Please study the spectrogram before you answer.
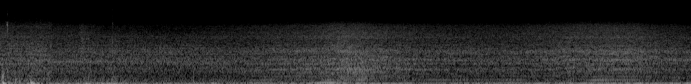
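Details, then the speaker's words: Porsche 997 in neutral after new coil packs for a misfire code, codes cleared. Revs rise and fall smoothly with a clean, even note and no popping or stumble. It used to pop at start; idle is now much smoother. Normal revving. "Yeah, idle's way smoother. We'll give it another couple seconds. No, idle's way smoother. It used to have a little bit of a pop when it started."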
